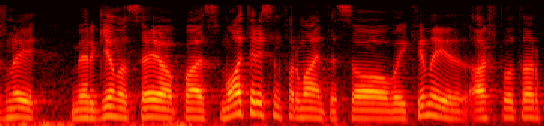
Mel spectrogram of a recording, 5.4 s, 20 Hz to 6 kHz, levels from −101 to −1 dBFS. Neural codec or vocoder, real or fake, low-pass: none; real; 5.4 kHz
